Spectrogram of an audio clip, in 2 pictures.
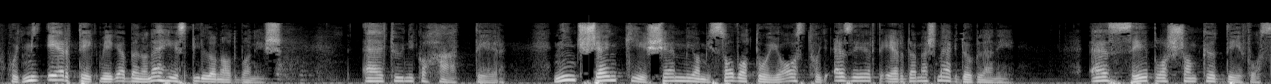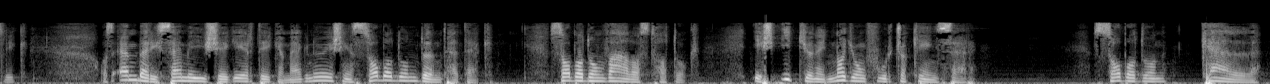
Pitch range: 100-150 Hz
